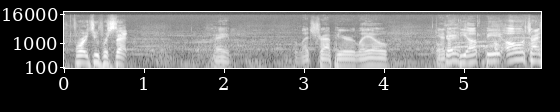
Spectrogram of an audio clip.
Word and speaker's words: MkLeo: I'm Leo. That's how you pronounce his name. Leo. I kept saying Leo. It's Leo. MkLeo.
